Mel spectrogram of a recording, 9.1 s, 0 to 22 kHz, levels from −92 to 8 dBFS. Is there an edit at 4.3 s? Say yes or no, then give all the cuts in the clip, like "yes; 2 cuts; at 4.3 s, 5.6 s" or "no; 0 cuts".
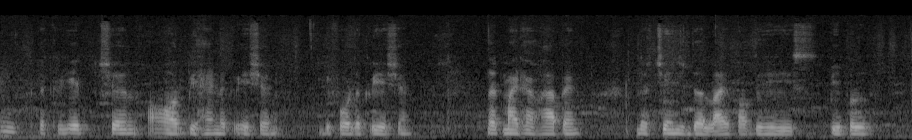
yes; 1 cut; at 4.3 s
